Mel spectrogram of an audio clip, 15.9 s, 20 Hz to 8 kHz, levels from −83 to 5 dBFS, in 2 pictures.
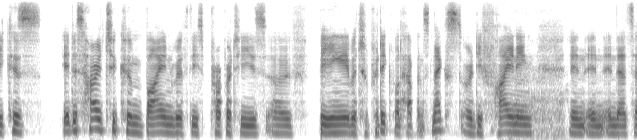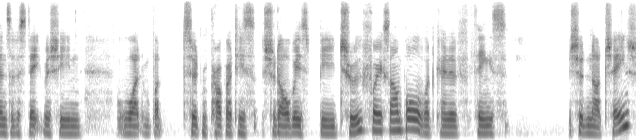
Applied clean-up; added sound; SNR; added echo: neural mask model DeepFilterNet 3.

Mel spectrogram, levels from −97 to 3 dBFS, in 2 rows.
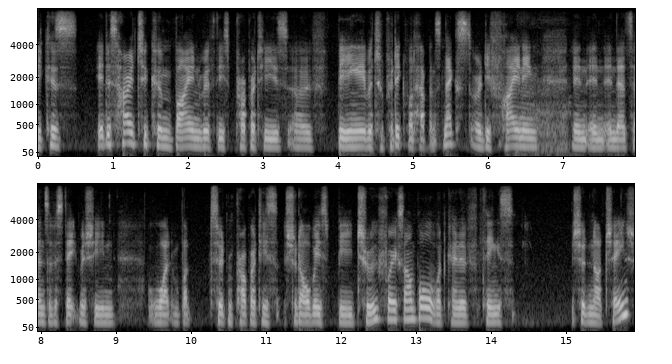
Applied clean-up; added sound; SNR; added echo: none; Dog; 17 dB; none.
